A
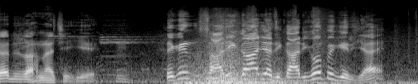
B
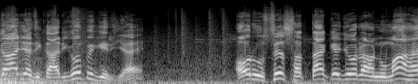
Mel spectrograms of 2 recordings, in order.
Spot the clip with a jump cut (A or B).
A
